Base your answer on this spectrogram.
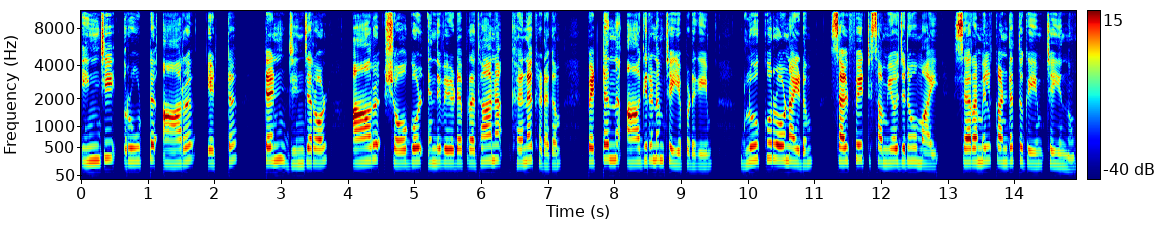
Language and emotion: Malayalam, neutral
